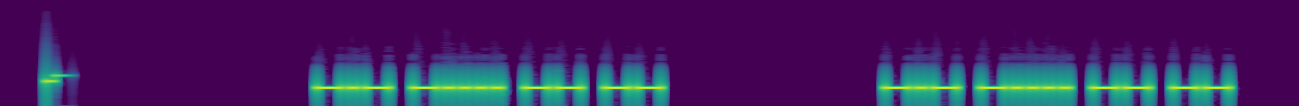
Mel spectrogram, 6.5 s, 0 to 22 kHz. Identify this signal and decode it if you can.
Morse code, heard as a keyed tone, about 30 wpm, 700 Hz. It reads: K6MM K6MM
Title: Call Signs Repeated 3x - 30wpm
